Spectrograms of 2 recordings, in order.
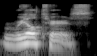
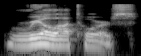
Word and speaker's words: Realtor: itself five we will pronounce it Realtors not real authors six we will use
